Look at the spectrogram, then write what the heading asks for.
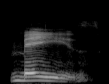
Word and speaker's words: maze: like me and then we cross off the e because it's silent and we put the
